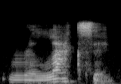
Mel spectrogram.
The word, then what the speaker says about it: relaxing: Relaxing. 3 syllables. Relaxing. The stress is on the second syllable.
